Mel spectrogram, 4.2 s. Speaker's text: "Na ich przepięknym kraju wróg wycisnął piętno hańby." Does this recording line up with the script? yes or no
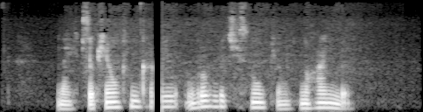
yes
